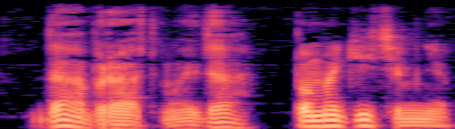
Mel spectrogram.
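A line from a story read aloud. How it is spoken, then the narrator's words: Muttering. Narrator (Russian): пробормотала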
